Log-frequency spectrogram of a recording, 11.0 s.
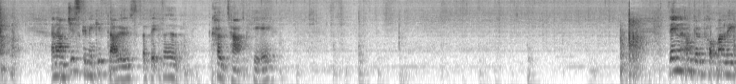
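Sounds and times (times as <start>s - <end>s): mushrooms sizzling in a wok: 0.0s - 11.0s
spatula tapping wok: 4.1s - 6.2s.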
